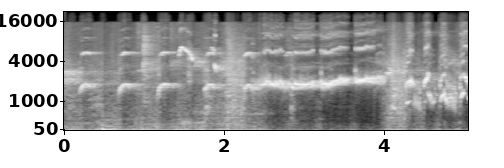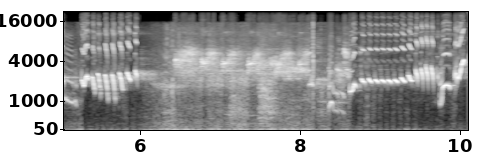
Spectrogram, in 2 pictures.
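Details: White-rumped shama song played as a lure to get caged birds singing: varied whistled phrases, sliding notes and rapid harsh rattles, with a steady low hum underneath.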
